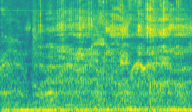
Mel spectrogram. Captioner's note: growling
